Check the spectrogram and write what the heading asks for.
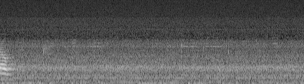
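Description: A short spoken "so" at the start, then steady background noise with a few faint ticks.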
